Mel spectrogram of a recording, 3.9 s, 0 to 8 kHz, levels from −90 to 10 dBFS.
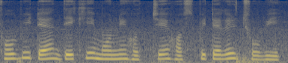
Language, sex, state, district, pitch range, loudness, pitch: Bengali, female, West Bengal, Cooch Behar, 200-220 Hz, -16 LUFS, 205 Hz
